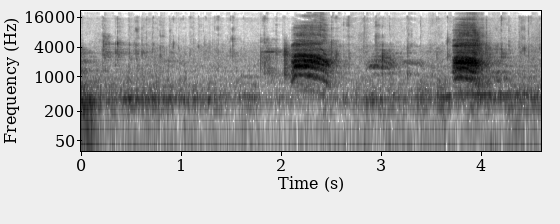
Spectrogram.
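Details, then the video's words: Two loud, harsh crow caws about a second and a half apart, each a broad burst lasting under half a second, over quiet background murmur. "Loud noise made by really smart crows"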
